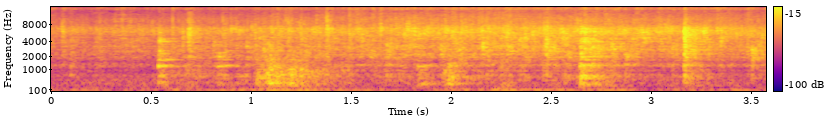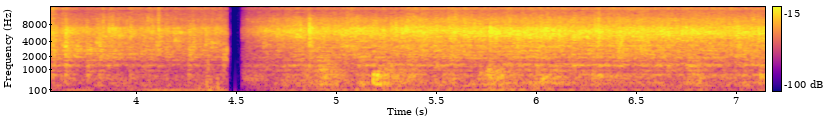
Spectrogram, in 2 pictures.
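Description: Carrots and green chillies fry in a pan with a steady, close hissing sizzle and occasional stirring scrapes. The sound cuts out for a moment midway, then resumes just as strongly.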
